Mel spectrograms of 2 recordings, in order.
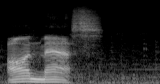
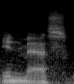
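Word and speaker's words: en masse: Not in mass. Onmass. It's a French term, I believe. Uh, it's spelled mass. Got an E at the end. E N M A S S E actually um I was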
